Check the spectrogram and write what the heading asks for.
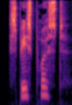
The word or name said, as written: spidsbryst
